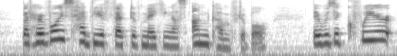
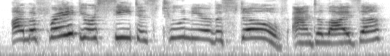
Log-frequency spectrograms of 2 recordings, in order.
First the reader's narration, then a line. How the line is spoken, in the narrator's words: shouted Felicity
